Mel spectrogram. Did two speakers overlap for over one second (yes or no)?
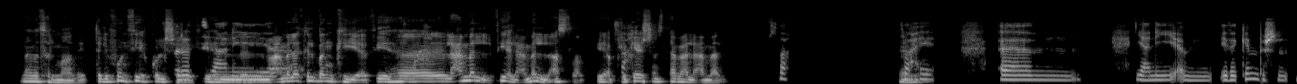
yes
